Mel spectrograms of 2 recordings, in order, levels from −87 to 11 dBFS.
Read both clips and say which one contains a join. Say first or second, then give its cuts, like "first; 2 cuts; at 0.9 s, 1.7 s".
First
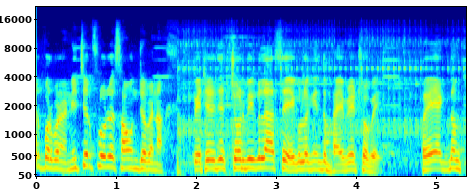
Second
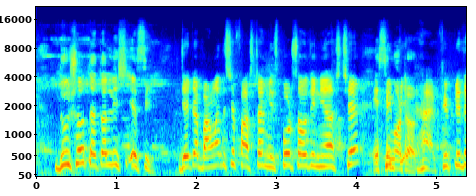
first; 1 cut; at 1.8 s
